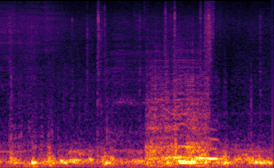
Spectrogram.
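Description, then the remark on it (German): A car's rear windshield wiper makes one strained, groaning sweep as the car is put into reverse, over the steady low rumble of the vehicle, loud, with no voices. “Ähm, ich habe den Rückwärtsgang eingelegt und äh, ich kenne kein Auto auf dieser Welt, bei dem der Heckscheibenwischer nicht komisch klingt.”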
